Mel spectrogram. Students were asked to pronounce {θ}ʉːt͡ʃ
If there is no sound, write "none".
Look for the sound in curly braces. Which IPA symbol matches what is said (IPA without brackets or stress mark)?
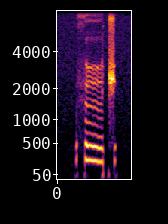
θ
